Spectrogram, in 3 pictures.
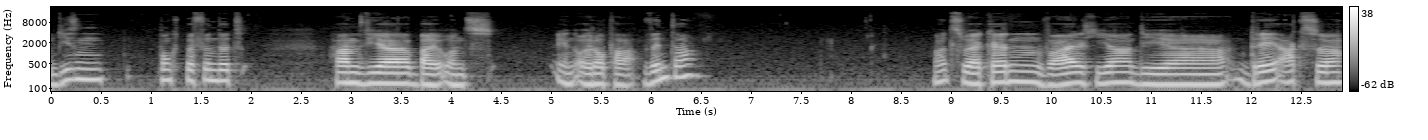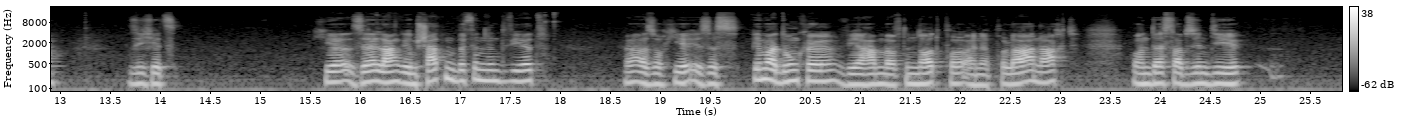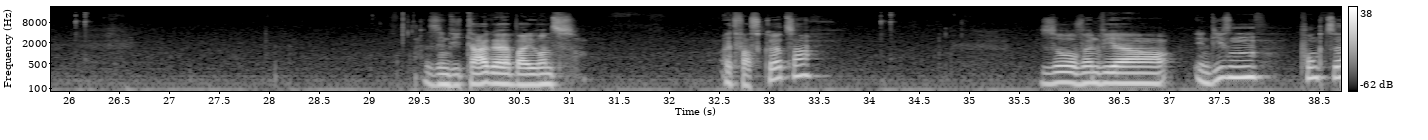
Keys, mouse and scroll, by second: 8.3-8.6 scroll up 1, 13.2-14.7 middle drag, 17.8 click, 26.0 click, 34.1 click.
